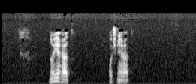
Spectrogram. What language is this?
Russian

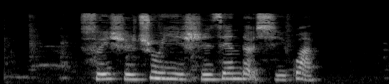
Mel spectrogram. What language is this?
Chinese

